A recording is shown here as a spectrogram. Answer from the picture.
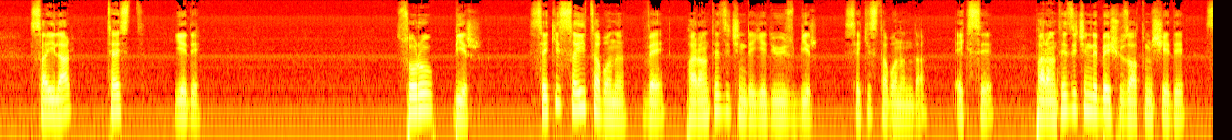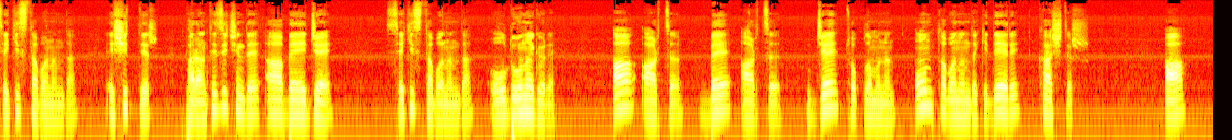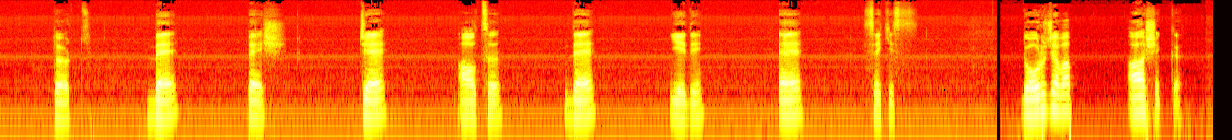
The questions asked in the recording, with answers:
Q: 8 sayı tabanı ve parantez içinde 701 8 tabanında eksi parantez içinde 567 8 tabanında eşittir parantez içinde ABC 8 tabanında olduğuna göre A artı B artı C toplamının 10 tabanındaki değeri kaçtır?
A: Doğru cevap A şıkkı.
